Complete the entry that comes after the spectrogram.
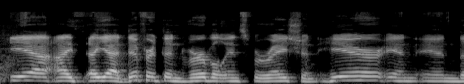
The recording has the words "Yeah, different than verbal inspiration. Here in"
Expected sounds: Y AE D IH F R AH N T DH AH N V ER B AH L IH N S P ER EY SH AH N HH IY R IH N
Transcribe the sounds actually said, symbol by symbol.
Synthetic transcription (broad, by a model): Y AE D IH F R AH N DH AH N V ER B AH L IH N S P ER EY SH AH N HH IY R IH N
